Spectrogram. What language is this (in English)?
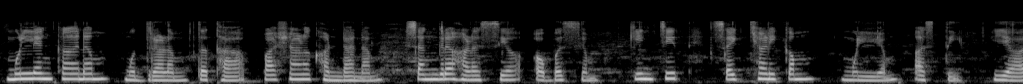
Sanskrit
